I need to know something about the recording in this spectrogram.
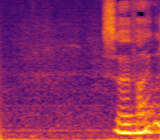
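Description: A woman begins to speak into a microphone.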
